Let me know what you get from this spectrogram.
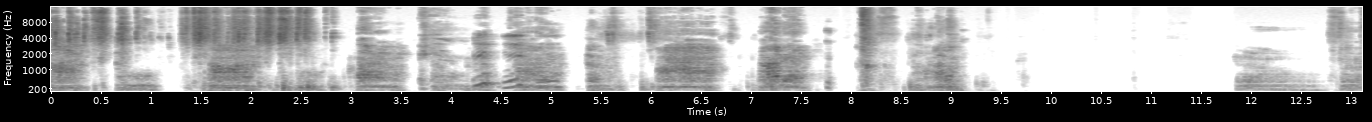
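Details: Adult Jack Russell terrier and French bulldog puppy Ubi indoors, the terrier showing the persistent puppy who is leader: rough bursts of growling and snarling in quick uneven runs, broken by short gaps, then near silence before a final growl.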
